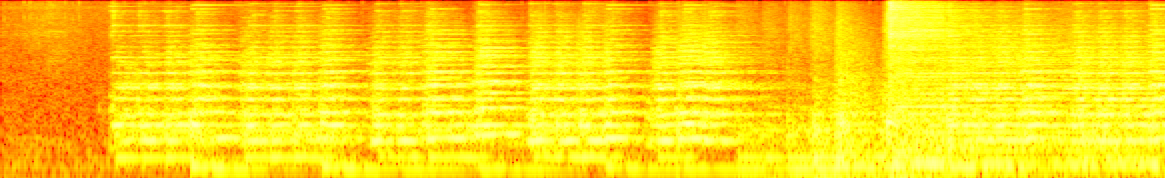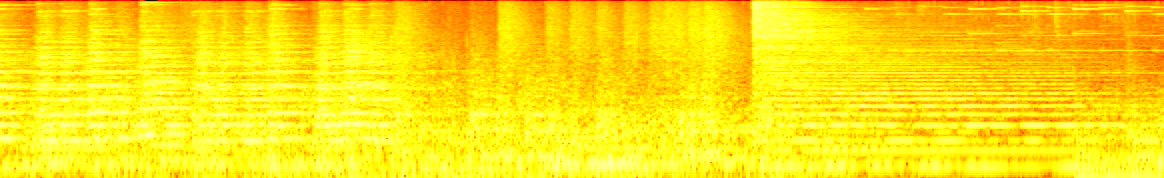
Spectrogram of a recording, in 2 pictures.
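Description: A concert band of brass, woodwinds and percussion comes in loud about a second in, playing sustained chords over low brass and drums. Two crashes ring out, about six and a half seconds in and near the end.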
